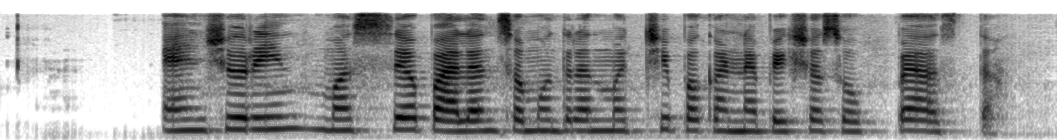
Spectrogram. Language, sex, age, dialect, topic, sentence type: Marathi, female, 31-35, Southern Konkan, agriculture, statement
